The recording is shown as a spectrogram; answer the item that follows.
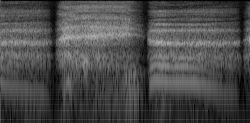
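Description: Heavy breathing: several deep, rhythmic, partly voiced breaths, each about a second long and separated by short pauses, fairly loud and heard alone.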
